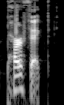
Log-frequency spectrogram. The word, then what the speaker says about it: perfect: Perfect，我们先注意到第一个音节中的卷舌音哈 perfect。那么后面的 fact，字母 c 所对应的这个爆破音在这里受阻了。发音的时候，由于后面也是接另外一个这个爆破音，我们在发的时候呢，声音不用出来，戛然而止啊。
